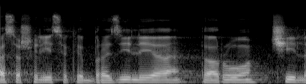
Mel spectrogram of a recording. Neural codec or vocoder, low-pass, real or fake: none; 14.4 kHz; real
